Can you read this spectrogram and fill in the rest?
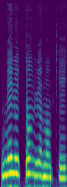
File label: gender Trans M F LPC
